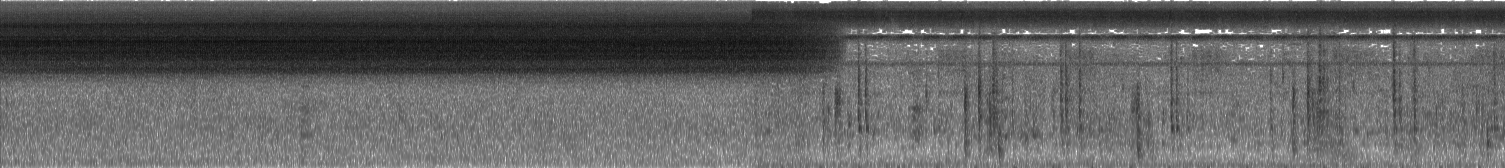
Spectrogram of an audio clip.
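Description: A dense, steady insect chorus, a high even shrilling, fades out about halfway through. After it comes a much quieter outdoor background with a few soft, scattered knocks.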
